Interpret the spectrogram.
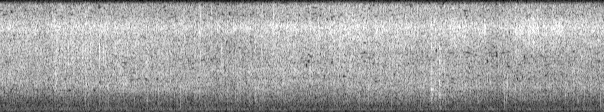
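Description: Salmon steaks sizzling steadily in an oiled ridged grill pan, with metal tongs now and then nudging the fish around so it won't stick. A fan hums steadily underneath.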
